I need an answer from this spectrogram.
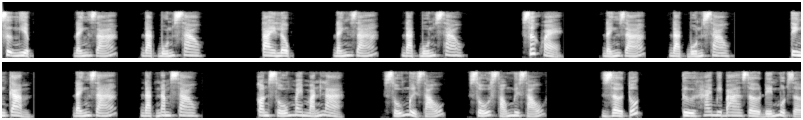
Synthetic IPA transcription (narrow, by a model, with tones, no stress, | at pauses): sɨ̰˧˨ŋi˨˩əp̚ | ɗa˨˦jŋ̟zaː˨˦ | ɗaː˨˩t̚ɓo˨˦nsaː˧w | t̪aː˨˩jlə˨˩wk͡p̚ | ɗa˨˦jŋ̟zaː˨˦ | ɗaː˨˩t̚ɓo˨˦nsaː˧w | sɨ˦˥k̚xwɛ˧˩ | ɗa˨˦jŋ̟zaː˨˦ | ɗaː˨˩t̚ɓo˨˦nsaː˧w | t̪ï˨˩ŋkaː˧˩m | ɗa˨˦jŋ̟zaː˨˦ | ɗaː˨˩t̚na˧msaː˧w | kɔ˧nso˨˦ma˧jma˨˦nlaː˨˩ | so˨˦mɨ˨˩əjsa˨˦w | so˨˦sa˨˦wmɨ˧əjsa˨˦w | zəː˨˩t̪o˦˥t̚ | t̪ɨ˨˩haː˧jmɨ˧əjɓaː˧zəː˨˩ɗe˨˦nmo˨˩t̚zəː˨˩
